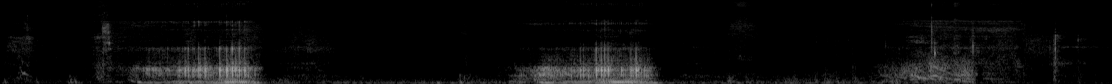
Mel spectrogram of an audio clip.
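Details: Three loud, rough, rattling snores from a sleeping father on the in-breath, roughly every four seconds, with quiet pauses between; the snoring woke the baby: heavy sleep snoring.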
